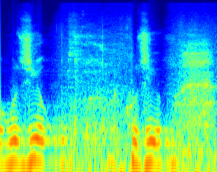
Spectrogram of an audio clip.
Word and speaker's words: Guziu: a ponerlo así entrecomillado, el famoso cocijo que le pusieron los españoles cuando llegaron, en realidad se pronuncia como Guziu, Janguziu, que es el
